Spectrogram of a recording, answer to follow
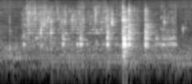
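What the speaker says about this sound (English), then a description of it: "I'm just going to pour a little bit more into this to rinse it out" Liquid pours and drips in short irregular splashes into a wine fermenter being rinsed, with a few louder gurgling bursts near the middle, close and fairly quiet, with no talking.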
